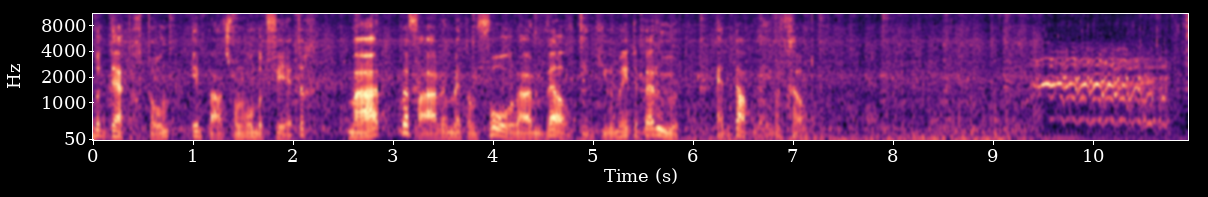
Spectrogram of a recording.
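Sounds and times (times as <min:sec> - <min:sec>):
speech: 0:00.0 - 0:07.4
horse hooves clopping: 0:00.0 - 0:10.9
horse whinnying: 0:09.3 - 0:10.9.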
